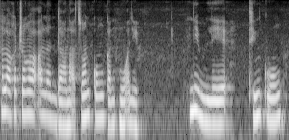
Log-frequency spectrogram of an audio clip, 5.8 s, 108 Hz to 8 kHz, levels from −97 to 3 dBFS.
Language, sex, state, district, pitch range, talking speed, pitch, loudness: Mizo, female, Mizoram, Aizawl, 180-225 Hz, 145 wpm, 210 Hz, -12 LUFS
